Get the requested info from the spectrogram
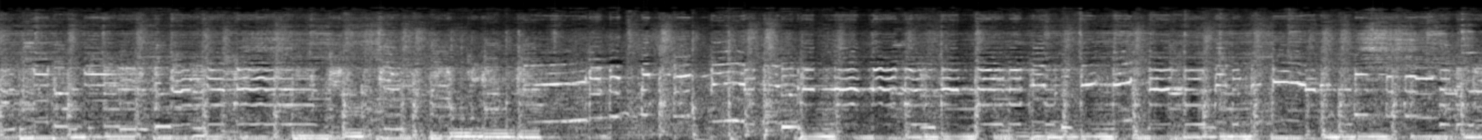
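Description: Live rock band playing an instrumental passage: electric guitar lines with bent, gliding notes over a repeating bass figure and drums.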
